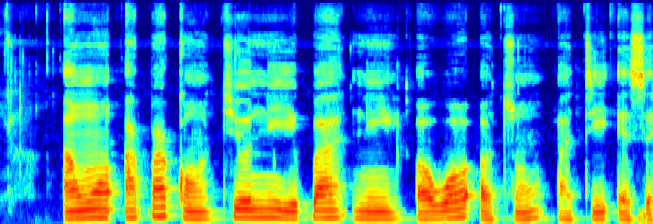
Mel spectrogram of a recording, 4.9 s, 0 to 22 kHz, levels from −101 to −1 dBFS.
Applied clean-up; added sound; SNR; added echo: none; none; none; none.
